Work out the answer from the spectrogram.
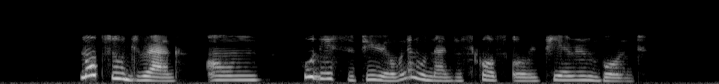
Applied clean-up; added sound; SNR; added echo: neural diffusion model UNIVERSE++.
